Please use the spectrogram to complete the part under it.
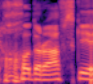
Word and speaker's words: Khodorkovsky: Citizen K is the story of Mikhail, I want to pronounce it right, Khodorkovsky. It's like the K and the sort of sounds like an H when you say it in Russian.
